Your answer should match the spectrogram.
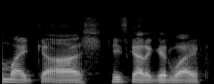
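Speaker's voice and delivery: usual speaking voice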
